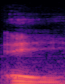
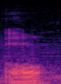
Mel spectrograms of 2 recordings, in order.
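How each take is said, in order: First: The letter is said the English way. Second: The letter is said the French way. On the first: The speaker calls it right. "وانما A" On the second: The speaker calls it wrong. "ماشي A"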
